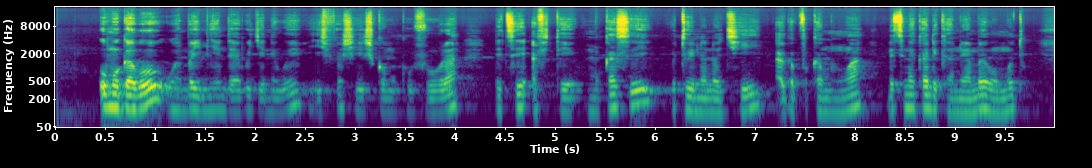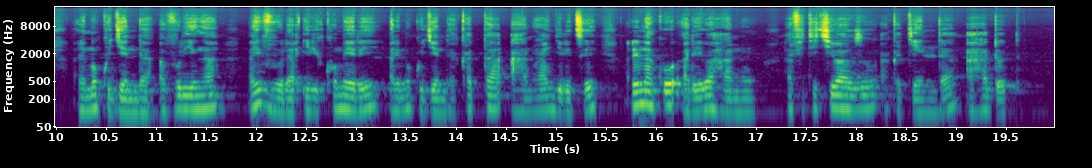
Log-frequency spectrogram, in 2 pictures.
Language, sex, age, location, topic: Kinyarwanda, male, 18-24, Nyagatare, agriculture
